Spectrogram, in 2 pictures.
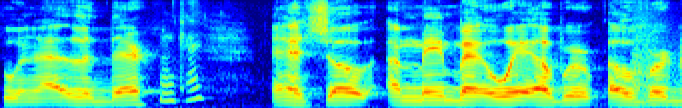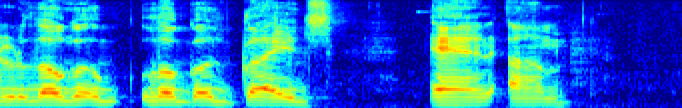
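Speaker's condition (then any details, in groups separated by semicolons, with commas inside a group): Traumatic brain injury, diffuse axonal injury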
